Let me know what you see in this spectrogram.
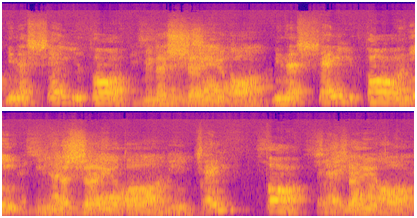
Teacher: الشين مرققة، الياء هنا برضه ترقيق، الطاء مفخمة، فنقول شيطان مش شيطان.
